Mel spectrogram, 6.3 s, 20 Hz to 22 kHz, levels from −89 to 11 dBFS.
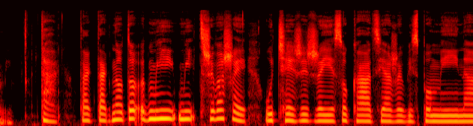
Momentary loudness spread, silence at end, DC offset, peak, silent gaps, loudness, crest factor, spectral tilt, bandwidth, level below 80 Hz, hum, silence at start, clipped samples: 10 LU; 0 s; under 0.1%; -14 dBFS; none; -30 LUFS; 16 dB; -4.5 dB/octave; 16 kHz; -68 dBFS; none; 0 s; under 0.1%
